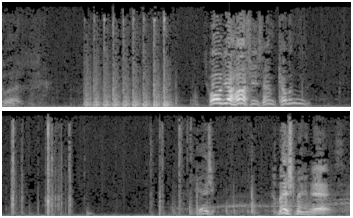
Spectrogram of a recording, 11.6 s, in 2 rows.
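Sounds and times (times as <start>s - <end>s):
pounding on a door: 1.4s - 3.0s
speech: 3.6s - 5.2s, 9.1s - 9.5s, 10.4s - 11.5s.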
